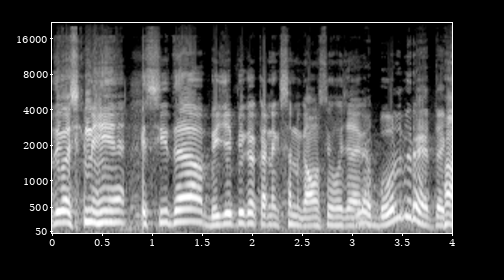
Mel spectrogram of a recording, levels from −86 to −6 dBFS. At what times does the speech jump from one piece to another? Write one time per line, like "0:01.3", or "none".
0:00.9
